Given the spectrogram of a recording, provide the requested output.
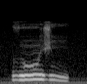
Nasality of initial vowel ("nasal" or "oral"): nasal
